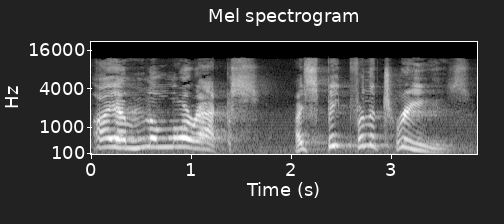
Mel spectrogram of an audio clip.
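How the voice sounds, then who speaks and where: Man playing storybook creature, old, small, bossy, indignant, high-pitched, shouty scolding, reverberant hall. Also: big pitch swings, slow pace, heavily acted.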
